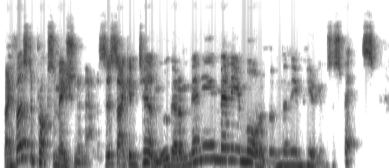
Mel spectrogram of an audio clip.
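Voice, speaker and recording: A man as a shrewd old mentor, animated. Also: a little high, a little fast, voice pushed up. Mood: confiding. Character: shrewd, gruff old male mentor and adviser.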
